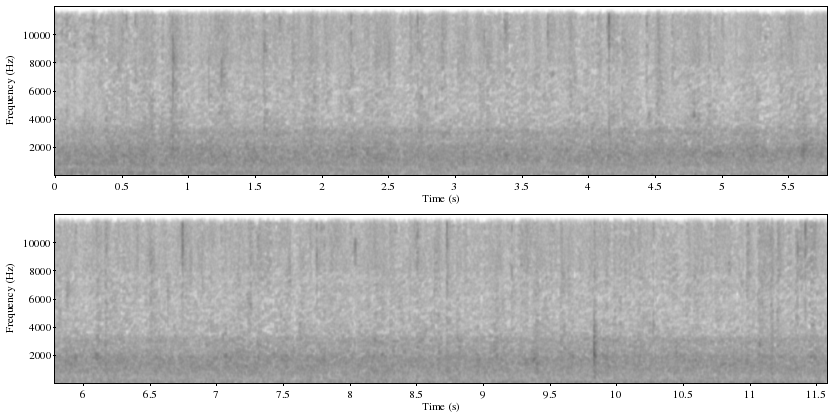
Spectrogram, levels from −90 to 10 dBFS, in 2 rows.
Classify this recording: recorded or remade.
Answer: recorded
